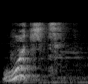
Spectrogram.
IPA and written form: wɒtʃ (Watched)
